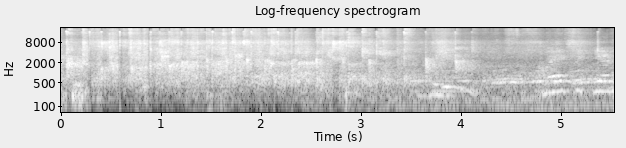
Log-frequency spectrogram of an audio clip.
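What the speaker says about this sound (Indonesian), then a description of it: "Kasih tepuk tangan dulu." A classroom applauds a student group about to give its presentation. Loud, close clapping runs throughout, and voices talk over the noise.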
